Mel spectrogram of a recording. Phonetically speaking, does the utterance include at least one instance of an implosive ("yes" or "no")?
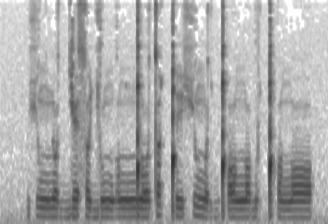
no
